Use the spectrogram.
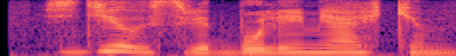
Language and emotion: Russian, angry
